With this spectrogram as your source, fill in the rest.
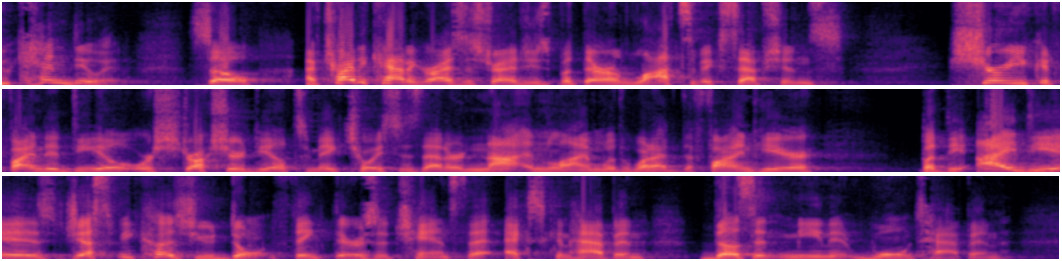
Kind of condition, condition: setting, live audience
